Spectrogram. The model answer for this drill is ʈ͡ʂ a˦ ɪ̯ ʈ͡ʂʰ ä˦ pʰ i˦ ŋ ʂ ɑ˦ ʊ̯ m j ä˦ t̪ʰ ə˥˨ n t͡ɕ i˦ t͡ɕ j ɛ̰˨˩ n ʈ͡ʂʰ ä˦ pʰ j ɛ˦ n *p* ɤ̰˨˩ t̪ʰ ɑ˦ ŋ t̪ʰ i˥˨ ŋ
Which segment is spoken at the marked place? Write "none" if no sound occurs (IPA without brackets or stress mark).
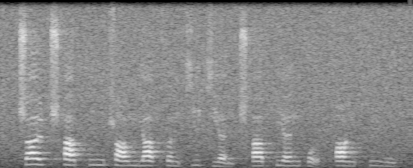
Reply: p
